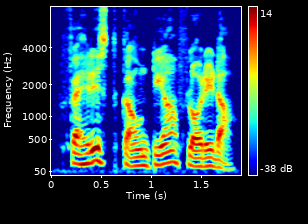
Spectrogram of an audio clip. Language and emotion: Urdu, neutral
